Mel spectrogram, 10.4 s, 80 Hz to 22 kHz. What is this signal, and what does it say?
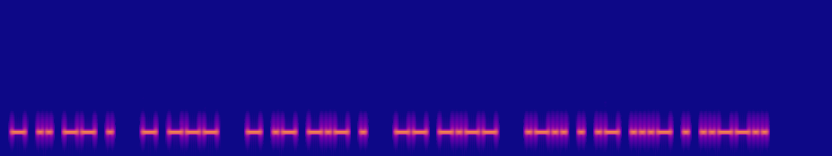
Morse code, heard as a keyed tone, about 22 wpm, 700 Hz. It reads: TIME TO TAKE MY LEAVE?
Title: Sentences from Top 1000 Words - Review Part 5 - 22wpm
